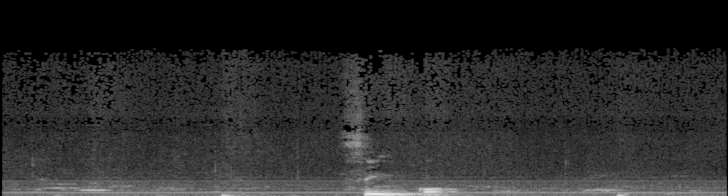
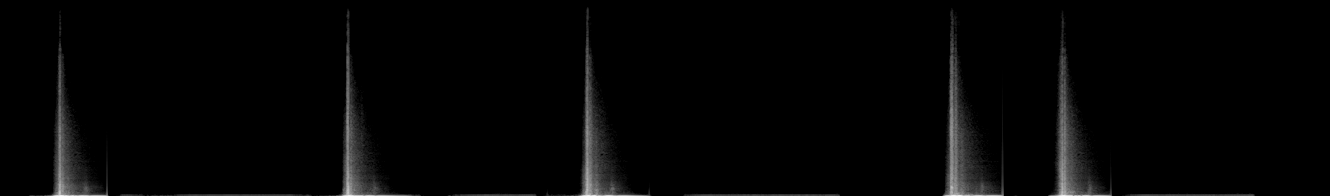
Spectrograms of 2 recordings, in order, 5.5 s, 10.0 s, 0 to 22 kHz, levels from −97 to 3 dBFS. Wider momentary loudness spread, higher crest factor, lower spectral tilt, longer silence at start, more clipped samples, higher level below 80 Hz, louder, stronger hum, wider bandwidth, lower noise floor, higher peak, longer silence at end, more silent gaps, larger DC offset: first, 29 LU vs 18 LU; about the same, 20 dB vs 20 dB; first, -8 dB/octave vs -5.5 dB/octave; about the same, 0.4 s vs 0.4 s; neither; second, -48 dBFS vs -22 dBFS; first, -17 LUFS vs -25 LUFS; neither; first, 10.5 kHz vs 9.4 kHz; second, -43 dBFS vs -79 dBFS; about the same, -2 dBFS vs 0 dBFS; second, 0.75 s vs 1.65 s; second, none vs 0.82-0.88 s, 3.18-3.36 s, 4.02-4.08 s, 4.90-5.13 s, 6.30-7.08 s, 7.53-7.87 s; neither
